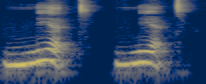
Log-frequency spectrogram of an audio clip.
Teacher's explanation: we don't hear that k we just hear the n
